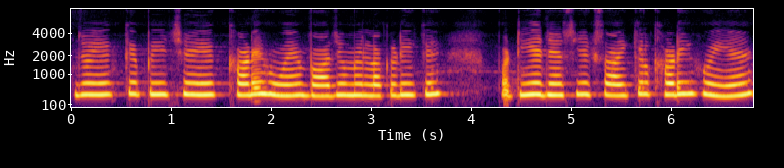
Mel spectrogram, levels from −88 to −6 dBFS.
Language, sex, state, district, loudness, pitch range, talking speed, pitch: Hindi, female, Uttar Pradesh, Jyotiba Phule Nagar, -13 LUFS, 320-345 Hz, 165 wpm, 335 Hz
